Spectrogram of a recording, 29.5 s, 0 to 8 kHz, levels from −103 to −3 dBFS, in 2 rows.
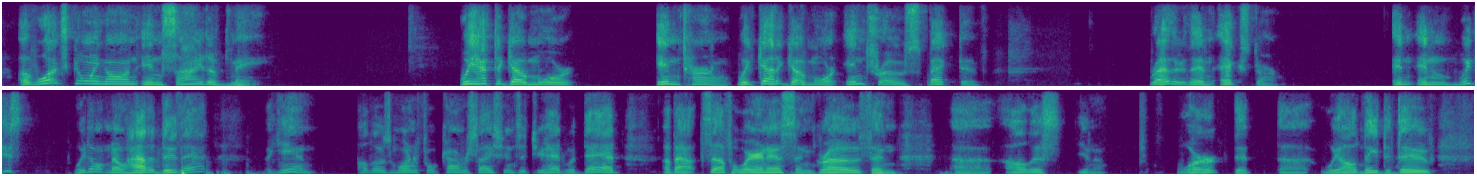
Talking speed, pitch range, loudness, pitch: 125 wpm, 155-205 Hz, -33 LUFS, 175 Hz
